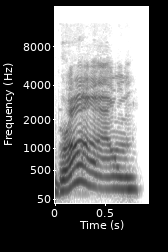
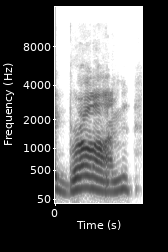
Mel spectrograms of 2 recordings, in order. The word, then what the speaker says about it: Braun: the mixture when you go to say Braun which is the way his name is spelled and then you remember oh it's brown it becomes brown but anyway um you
